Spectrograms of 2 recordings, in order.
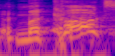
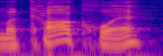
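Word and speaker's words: macaque: Macak's in the jungle usually.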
